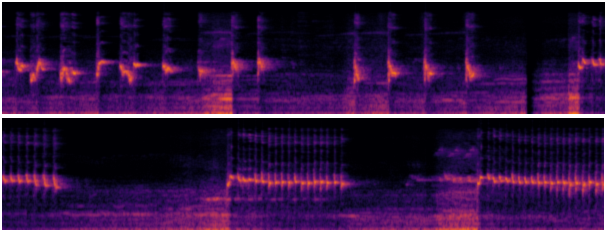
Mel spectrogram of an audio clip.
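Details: Yellow-vented bulbul lure song used to trigger singing in other bulbuls: bursts of quick bubbly notes separated by pauses, alternating with several longer buzzy, rattling trills, with low background hum throughout.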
